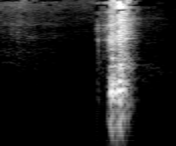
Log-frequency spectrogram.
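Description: A single sharp sneeze bursts out, loud and brief, standing alone against an otherwise quiet background.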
